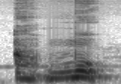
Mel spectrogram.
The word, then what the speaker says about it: mot: un vélo une moto un mot ici je ne prononce pas le T une photo mon dos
